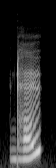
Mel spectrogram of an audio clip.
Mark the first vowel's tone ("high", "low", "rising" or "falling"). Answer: rising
